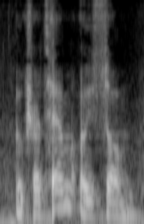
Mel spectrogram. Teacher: there should not really be a pause between the word ukshartem oisom, because that's really one thought.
